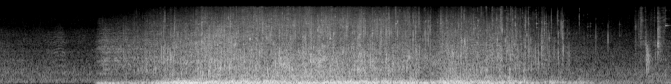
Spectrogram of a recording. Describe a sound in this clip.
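A heavy stone mechanism grinds and rumbles loudly as it turns.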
